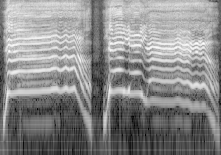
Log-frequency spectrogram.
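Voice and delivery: high screamed yeahs; chest scream. Shown as a demonstration. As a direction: belt harsh screamed yeahs. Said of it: "trap it down in the chest voice".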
